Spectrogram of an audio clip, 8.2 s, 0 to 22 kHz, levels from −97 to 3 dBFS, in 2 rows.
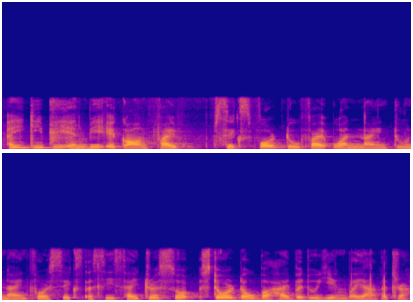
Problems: background sounds at intervals, background conversations at intervals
